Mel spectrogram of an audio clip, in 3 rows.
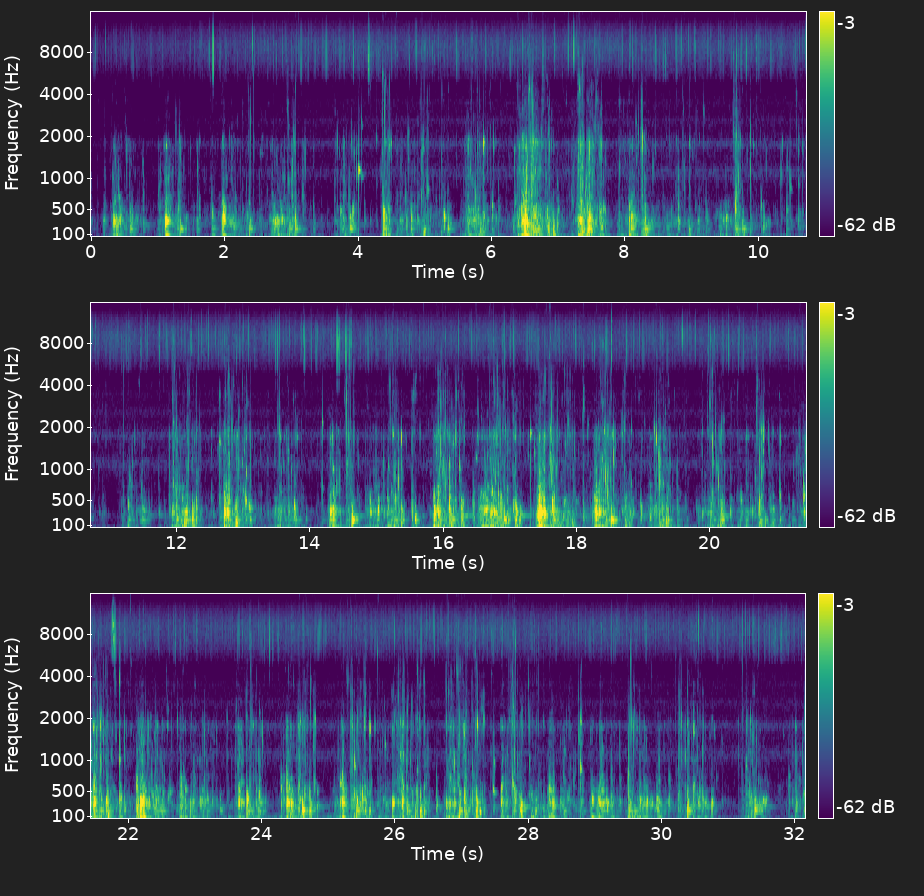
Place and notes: Galeliai, Lithuania, bridge study
little wooden bridge on the lake. three hidden sounds sensors: hydrophone, geophone and vlf receiver
Utenos rajono savivaldybė, Utenos apskritis, Lietuva, 27 April 2020, 19:00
